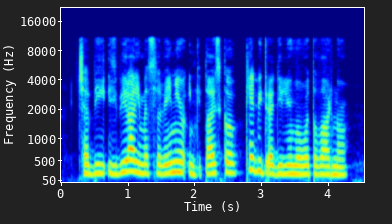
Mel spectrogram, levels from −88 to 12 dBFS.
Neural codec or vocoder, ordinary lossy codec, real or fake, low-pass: codec, 24 kHz, 1 kbps, SNAC; none; fake; 10.8 kHz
